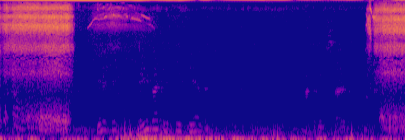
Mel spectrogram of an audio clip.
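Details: A sleeping Jack Russell puppy makes soft, low, rough fluttering breaths between louder noises at the start and end, then goes back to sleep: light snoring.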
